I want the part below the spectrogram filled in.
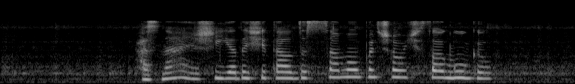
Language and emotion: Russian, positive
